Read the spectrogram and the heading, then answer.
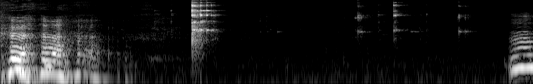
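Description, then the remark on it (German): A single sharp, bright clink of drinking glasses tapped together in a toast, followed by a few softer clinks and rattles. Voices are heard briefly before and after the toast. “Prost!”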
